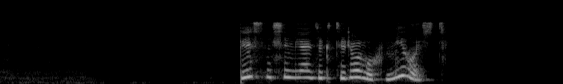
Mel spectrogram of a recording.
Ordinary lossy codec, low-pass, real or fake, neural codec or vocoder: none; 7.2 kHz; fake; codec, 44.1 kHz, 3.4 kbps, Pupu-Codec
